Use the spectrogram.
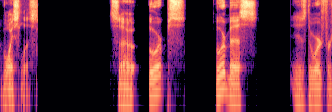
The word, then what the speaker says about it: urbs: it as voiceless so ORS is how you would say this word as if it were spelled urps why is that I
